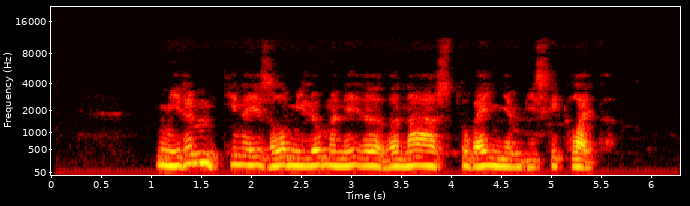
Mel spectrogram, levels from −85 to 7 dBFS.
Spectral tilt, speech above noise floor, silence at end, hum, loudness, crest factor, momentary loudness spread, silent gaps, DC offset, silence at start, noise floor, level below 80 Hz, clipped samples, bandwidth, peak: -8.5 dB/octave; 40 dB; 0.7 s; none; -25 LUFS; 18 dB; 7 LU; none; under 0.1%; 1.05 s; -64 dBFS; -54 dBFS; under 0.1%; 10.5 kHz; -8 dBFS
